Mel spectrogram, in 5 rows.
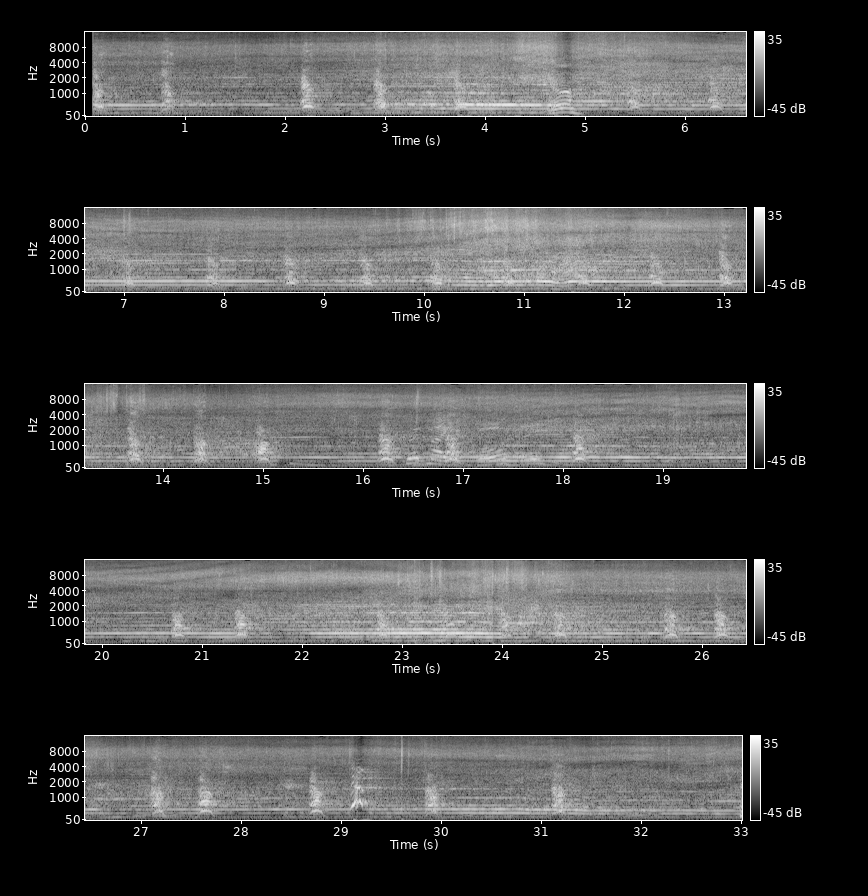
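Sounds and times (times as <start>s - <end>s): toy boat motor whining: 0.1s - 33.0s
dog barking: 2.2s - 3.0s, 12.2s - 12.4s, 13.0s - 15.2s, 16.2s - 17.0s, 18.1s - 18.3s, 20.7s - 21.5s, 25.6s - 26.4s, 27.1s - 27.8s, 28.7s - 30.1s, 31.1s - 31.3s.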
